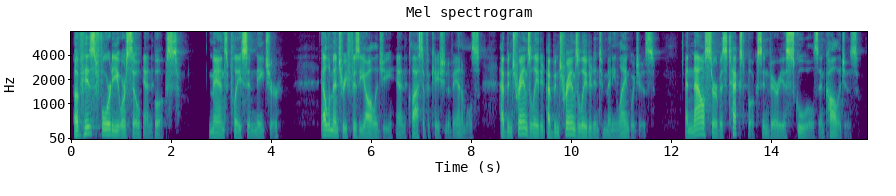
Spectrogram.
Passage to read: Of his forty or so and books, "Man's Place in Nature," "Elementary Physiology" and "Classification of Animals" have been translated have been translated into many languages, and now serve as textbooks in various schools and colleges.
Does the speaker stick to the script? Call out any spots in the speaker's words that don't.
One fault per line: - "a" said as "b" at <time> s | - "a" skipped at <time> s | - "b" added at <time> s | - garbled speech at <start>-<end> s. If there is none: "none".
none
